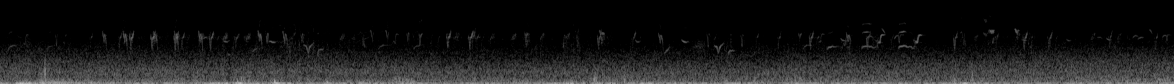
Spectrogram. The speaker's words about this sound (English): whole flock of about, let's see, 2, 4, 6, 8, 10, about 20 crossbills are here, and some are getting caught now.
